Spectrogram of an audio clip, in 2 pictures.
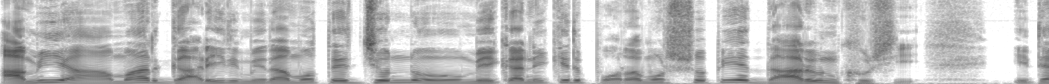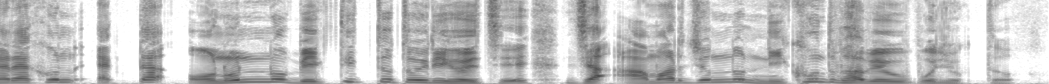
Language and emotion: Bengali, happy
